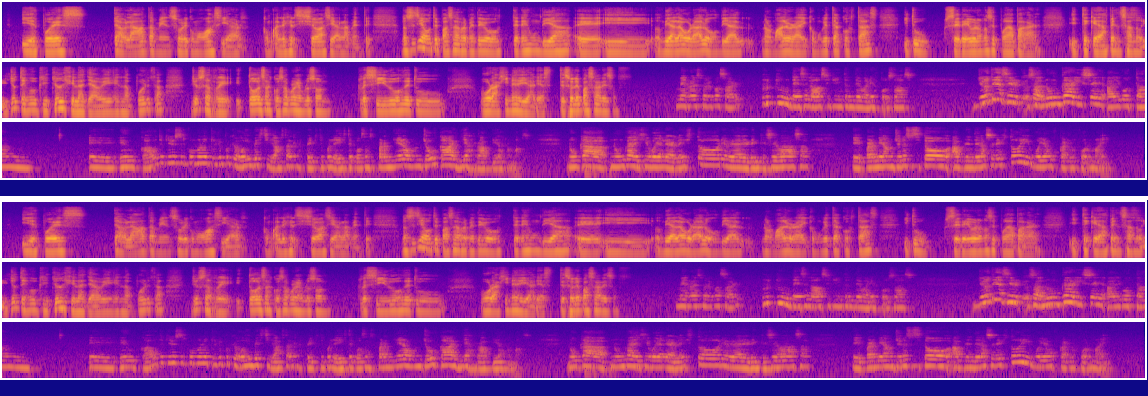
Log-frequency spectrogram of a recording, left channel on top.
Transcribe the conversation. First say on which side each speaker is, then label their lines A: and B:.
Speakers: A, on the left; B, on the left.
A: Y después te hablaban también sobre cómo vaciar, como al ejercicio de vaciar la mente. No sé si a vos te pasa de repente que vos tenés un día eh, y un día laboral o un día l- normal, ¿verdad? Y como que te acostás y tu cerebro no se puede apagar y te quedás pensando,
B: sí,
A: y yo tengo que, yo dejé la llave en la puerta, yo cerré, y todas esas cosas, por ejemplo, son residuos de tu vorágine diaria. ¿Te suele pasar eso?
B: me re suele pasar. <clears throat> De ese lado sí yo intenté varias cosas. Yo no te voy a decir, o sea, nunca hice algo tan eh, educado, te quiero decir, como lo tuyo, porque vos investigaste al respecto, tipo, leíste cosas. Para mí era un, yo buscaba guías rápidas nomás. Nunca,
A: Claro,
B: nunca dije voy a leer la historia, voy a leer en qué se basa. Eh, para mí era un, yo necesito aprender a hacer esto y voy a buscar la forma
